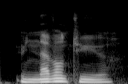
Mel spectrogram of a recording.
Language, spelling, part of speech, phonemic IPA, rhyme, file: French, aventure, noun, /a.vɑ̃.tyʁ/, -yʁ, Fr-aventure.ogg
- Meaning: 1. adventure 2. venture 3. affair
